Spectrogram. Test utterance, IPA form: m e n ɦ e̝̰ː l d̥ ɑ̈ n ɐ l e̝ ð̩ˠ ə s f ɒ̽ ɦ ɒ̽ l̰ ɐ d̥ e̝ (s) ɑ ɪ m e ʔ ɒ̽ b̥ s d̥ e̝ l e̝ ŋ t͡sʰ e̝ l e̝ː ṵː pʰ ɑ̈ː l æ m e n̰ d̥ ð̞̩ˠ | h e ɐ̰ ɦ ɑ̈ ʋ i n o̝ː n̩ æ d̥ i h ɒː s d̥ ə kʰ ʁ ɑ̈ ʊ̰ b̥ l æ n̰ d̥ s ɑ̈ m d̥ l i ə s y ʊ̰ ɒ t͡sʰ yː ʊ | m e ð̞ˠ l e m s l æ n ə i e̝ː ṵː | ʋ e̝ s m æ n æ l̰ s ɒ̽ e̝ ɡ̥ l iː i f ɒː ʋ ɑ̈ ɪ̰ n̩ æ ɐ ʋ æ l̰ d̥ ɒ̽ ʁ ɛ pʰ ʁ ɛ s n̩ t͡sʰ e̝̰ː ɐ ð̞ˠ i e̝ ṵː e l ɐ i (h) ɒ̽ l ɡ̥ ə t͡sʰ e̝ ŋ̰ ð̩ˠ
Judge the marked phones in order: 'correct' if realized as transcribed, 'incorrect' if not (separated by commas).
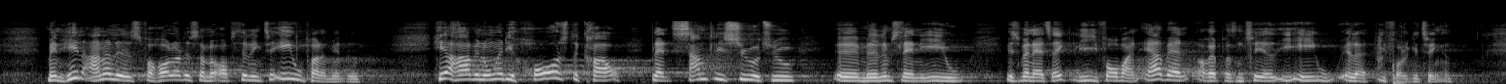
correct, incorrect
